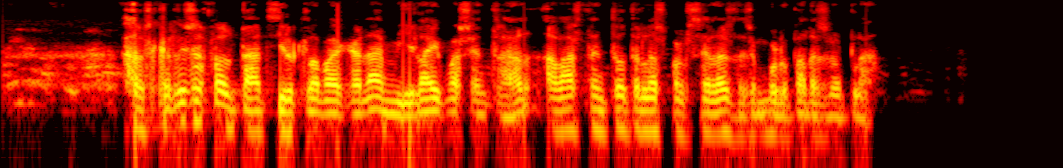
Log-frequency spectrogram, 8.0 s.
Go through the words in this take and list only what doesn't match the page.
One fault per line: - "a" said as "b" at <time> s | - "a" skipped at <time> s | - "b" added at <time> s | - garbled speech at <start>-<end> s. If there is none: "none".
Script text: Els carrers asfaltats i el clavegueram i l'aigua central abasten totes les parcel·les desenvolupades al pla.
none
